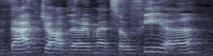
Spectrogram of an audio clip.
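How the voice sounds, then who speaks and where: A woman's voice: mid-range voice, unhurried, bright, forceful tone. A young woman from Mexico, a podcast host, telling a long personal story in casual chat, full of fillers and restarts. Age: young adult. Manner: rambling, filler-heavy storytelling.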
